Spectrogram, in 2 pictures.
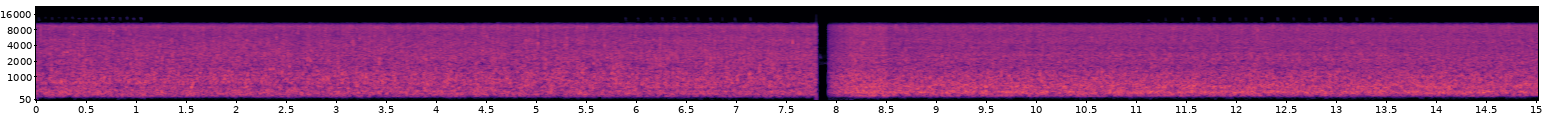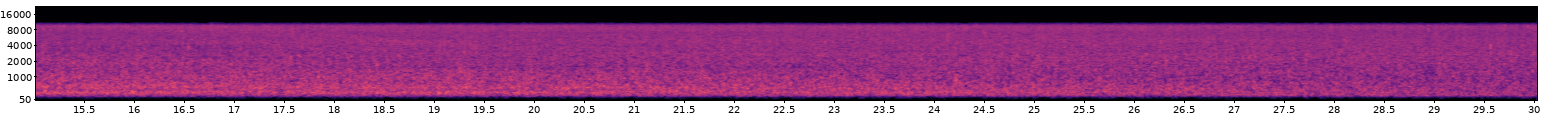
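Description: Rushing water of the Zhane mountain river, a steady dense rush, broken for an instant about eight seconds in.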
